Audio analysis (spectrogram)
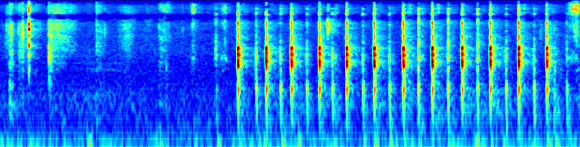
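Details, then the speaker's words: Shimano Curado DC baitcaster, cast control knob backed off too far: light sharp clicks about seven a second as the spool rattles along its axis; fix is tightening until knocking just stops. "So it's loosened up way too much right now. I want to tighten it up. Still knocking."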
